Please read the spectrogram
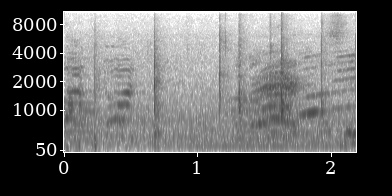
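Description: Voices shouting at an outdoor soccer match, high-pitched calls with several sharp knocks scattered through.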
